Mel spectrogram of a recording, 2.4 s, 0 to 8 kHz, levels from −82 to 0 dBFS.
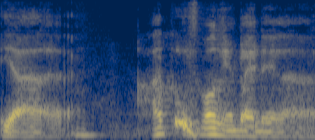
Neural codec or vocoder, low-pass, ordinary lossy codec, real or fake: codec, 16 kHz, 1 kbps, FunCodec, trained on LibriTTS, 50 frames a second; none; none; fake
